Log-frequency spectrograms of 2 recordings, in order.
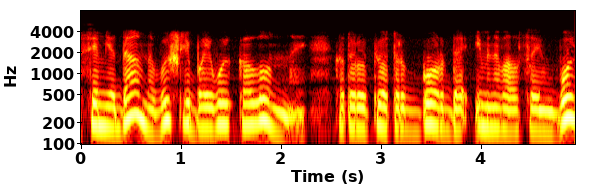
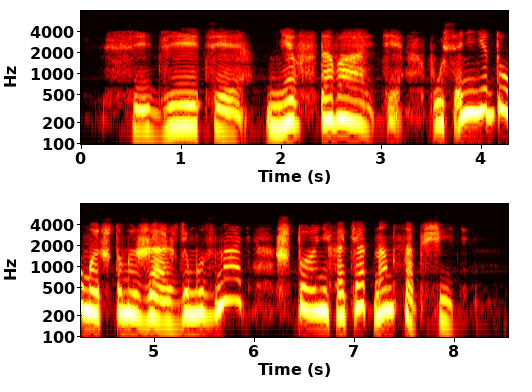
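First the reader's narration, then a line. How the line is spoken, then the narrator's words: Plain. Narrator (Russian): сказал капитан Добре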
